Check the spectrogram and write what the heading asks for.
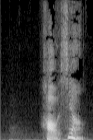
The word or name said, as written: hao3xiang4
